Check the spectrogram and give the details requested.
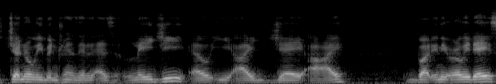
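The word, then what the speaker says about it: Leiji: or pronounced it as ray G which is not incorrect you know the that is a way of pronouncing it's the the L versus R can go either way it depends on what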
